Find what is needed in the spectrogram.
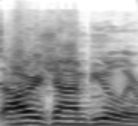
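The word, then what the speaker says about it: Arjan Bhullar: You're fighting, oh God, I don't want to butcher the guy's name. It's Arjan Bueller, right?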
